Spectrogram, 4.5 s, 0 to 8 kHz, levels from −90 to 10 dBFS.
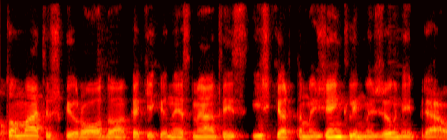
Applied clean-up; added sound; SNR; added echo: neural separator model SepFormer DNS4.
